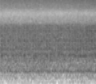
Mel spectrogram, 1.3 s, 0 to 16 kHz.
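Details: 2016 Ford Ranger T6 diesel, after repair for an AC compressor not engaging, with low side about 40 and high side about 300 (judged normal): steady even hum with a faint constant whine; smooth idle with the AC compressor running normally.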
